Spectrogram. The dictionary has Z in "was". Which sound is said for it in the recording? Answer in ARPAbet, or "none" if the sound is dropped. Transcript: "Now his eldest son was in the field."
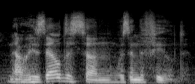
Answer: Z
